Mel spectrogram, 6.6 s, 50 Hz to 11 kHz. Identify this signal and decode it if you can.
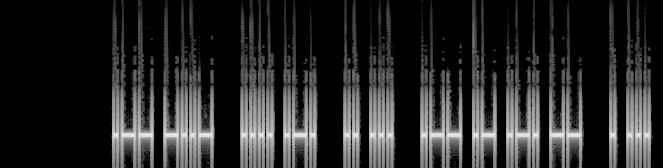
Morse code, heard as a keyed tone, about 28 wpm, 700 Hz. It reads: WX HR IS WARM ES
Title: Common QSO Phrases 28wpm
